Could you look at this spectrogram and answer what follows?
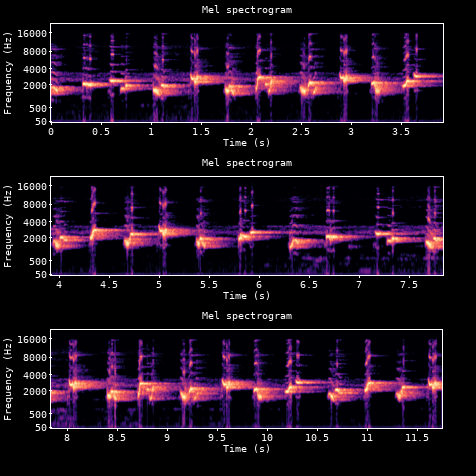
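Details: Yellow-vented bulbul singing a long ropel run in a single breath, recorded as a tutor song for caged birds: a fast chain of warbled whistles rising and dipping, each led by a sharp tick, continuing for nearly twelve seconds.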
